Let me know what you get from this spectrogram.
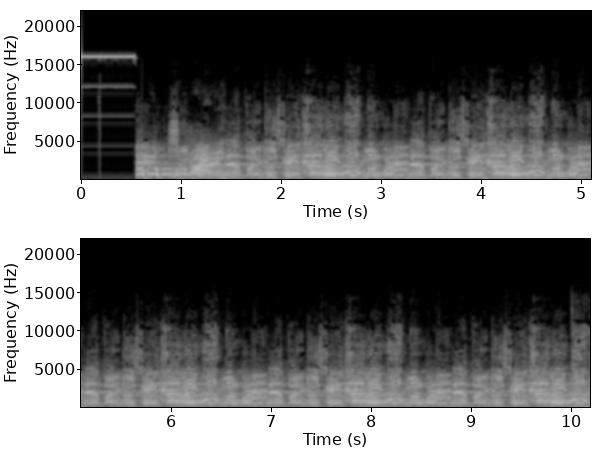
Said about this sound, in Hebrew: עכשיו סתם, מה שאנחנו שומעים עכשיו, הקשקוש הזה, זה היה על, על הרצועה האחרונה באלבום, בתקליט הווייניל. מי שזוכר וייניל, אני זוכר מילדות, שהיה עליו מין רצועה אחרונה שהמחט לא הייתה מפסיקה להסתובב עליה, אלא אם המנגנון היה אוטומטי ומרים את המחט.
